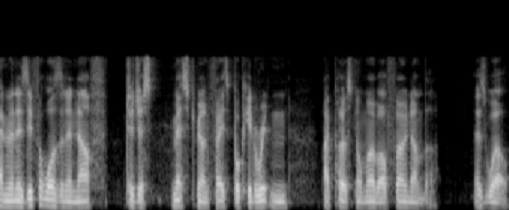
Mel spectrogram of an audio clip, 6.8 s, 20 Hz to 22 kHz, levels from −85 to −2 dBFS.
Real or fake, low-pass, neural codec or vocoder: real; 7.2 kHz; none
